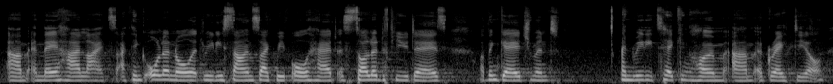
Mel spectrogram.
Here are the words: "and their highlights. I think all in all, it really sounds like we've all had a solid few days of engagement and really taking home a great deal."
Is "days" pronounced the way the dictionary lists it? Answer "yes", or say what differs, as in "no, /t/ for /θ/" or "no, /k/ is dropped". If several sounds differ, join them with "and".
yes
